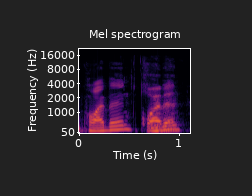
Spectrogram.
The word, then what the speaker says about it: Qyburn: Qyburn.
